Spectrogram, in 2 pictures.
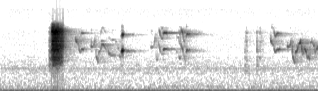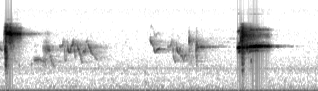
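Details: An aroused parakeet utters three brief, piercing high chirps spaced irregularly over six seconds, with soft scattered twitters between them and a constant low background hum.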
